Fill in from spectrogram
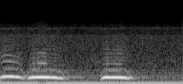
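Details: Three low, even hoots from great horned owls at Starr Ranch, California, each held a quarter second with a slight fall at the end, over a steady background hum.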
